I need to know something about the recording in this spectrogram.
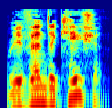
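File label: "revendication", British English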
